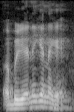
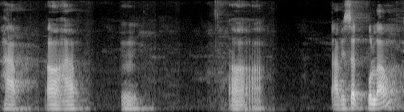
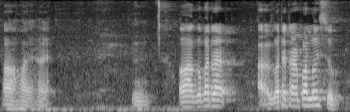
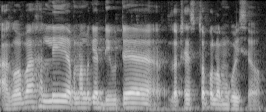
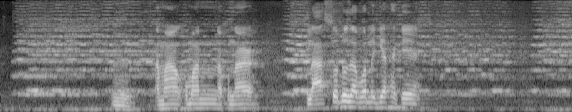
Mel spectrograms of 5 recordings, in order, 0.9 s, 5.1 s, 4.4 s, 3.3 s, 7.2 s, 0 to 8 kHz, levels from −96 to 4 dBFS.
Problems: constant background noise, background conversations at intervals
